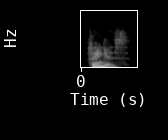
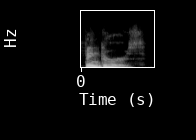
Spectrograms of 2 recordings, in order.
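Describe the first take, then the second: First: "Fingers" said as fing-guhz in a Boston accent, no R at the end; a soft, low Boston "Fingers" with no R. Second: "Fingers" said with a full American R, fing-gerz, through a laugh; "Fingers" with a clear R, not the Boston way. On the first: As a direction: drop the R in "Fingers", Boston style. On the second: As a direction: laugh while saying "Fingers" with the R sounded. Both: Shown as a demonstration. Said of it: "we don't do the E Rs".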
